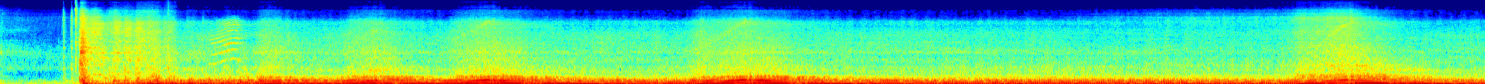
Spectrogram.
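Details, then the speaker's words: Ford Sierra/Merkur engine completely out of timing, running rich with fuel smell: fires and settles into an uneven idle with an occasional hiccup and slight surging; rough running. "it runs a little rough it has a little hiccup kind of sounds like um and it's definitely running rich you smell gas"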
